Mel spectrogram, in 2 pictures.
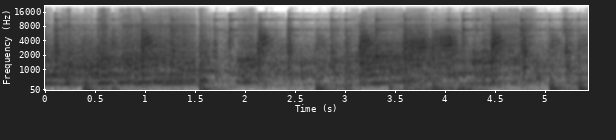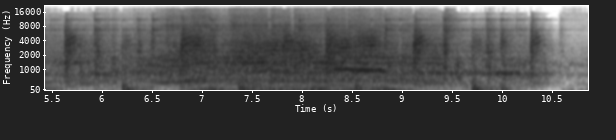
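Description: A car drifting at a Las Vegas auto show, with tires squealing loudly and continuously over the roar of the engine, rising and falling through repeated slides, a crowd faintly in the background.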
